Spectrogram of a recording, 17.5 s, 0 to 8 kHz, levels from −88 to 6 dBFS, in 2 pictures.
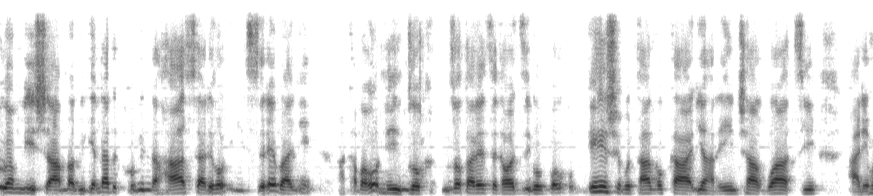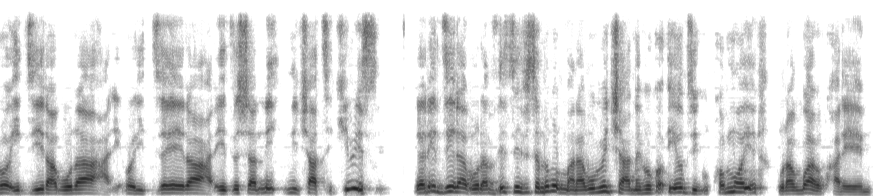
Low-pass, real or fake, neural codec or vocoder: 7.2 kHz; fake; codec, 16 kHz, 2 kbps, FunCodec, trained on LibriTTS, 25 frames a second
